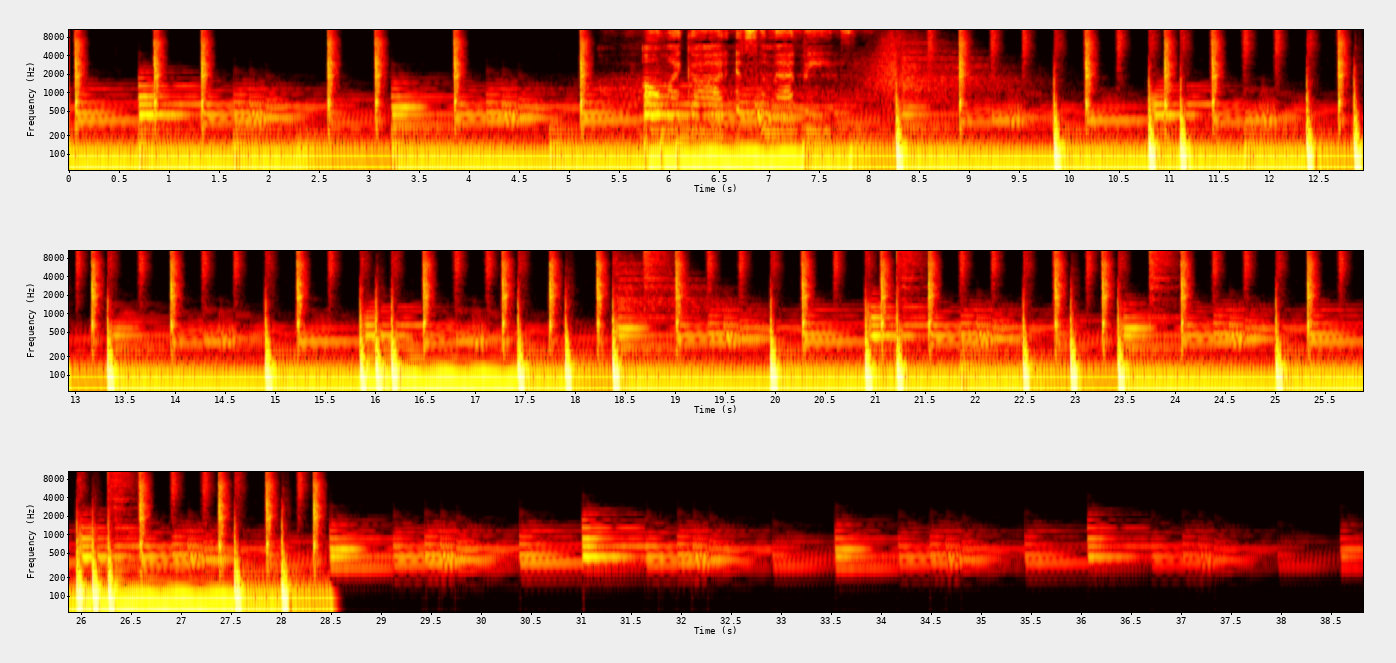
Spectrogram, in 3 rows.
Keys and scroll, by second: 6.8 F3, 7.9 Escape, 13.2 F3, 16.7 Delete, 20.5 F3, 21.8 Escape, 24.9 Delete.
